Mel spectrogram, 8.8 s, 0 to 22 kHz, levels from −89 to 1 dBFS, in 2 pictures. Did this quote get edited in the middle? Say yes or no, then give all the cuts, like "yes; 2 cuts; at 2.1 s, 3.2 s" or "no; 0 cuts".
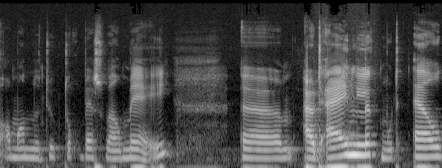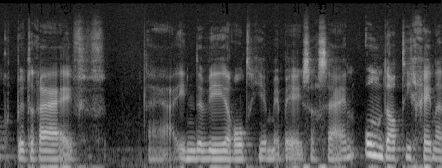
no; 0 cuts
